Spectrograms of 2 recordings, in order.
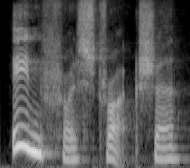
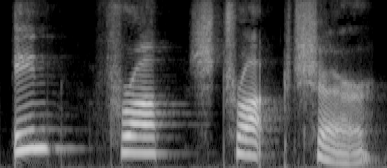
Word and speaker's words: infrastructure: to increase our Revenue it's pronounced as infrastructure let's break it down infra structure the stress is of the first syllable in let's say it together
